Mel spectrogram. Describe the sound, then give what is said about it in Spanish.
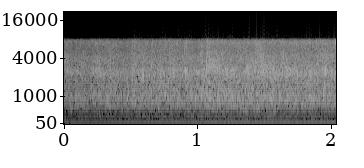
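Sustained audience applause, a dense, steady wash of many hands clapping together at an even level for about two seconds, with no voices on top. “Si lo crees, dale un fuerte aplauso y diga, yo lo creo, vamos.”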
